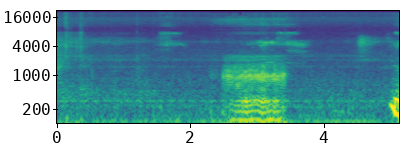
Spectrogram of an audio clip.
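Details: Puppy snoring: one soft, breathy snore lasting about a second, a noisy band with low buzzing layers beneath, then quiet room hiss before a faint rustle at the end.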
